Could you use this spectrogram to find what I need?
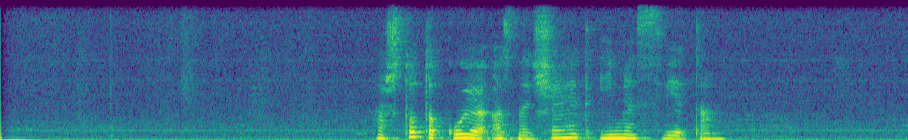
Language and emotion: Russian, neutral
